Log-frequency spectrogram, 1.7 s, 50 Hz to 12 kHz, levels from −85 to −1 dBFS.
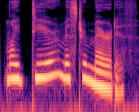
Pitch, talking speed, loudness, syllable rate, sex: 240 Hz, 140 wpm, -15 LUFS, 3.6 syllables/s, female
